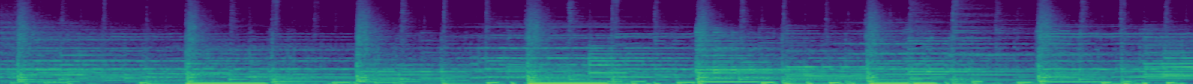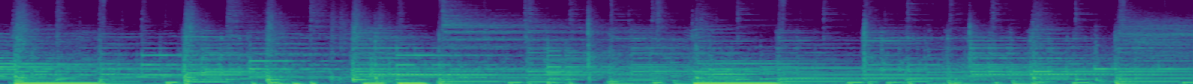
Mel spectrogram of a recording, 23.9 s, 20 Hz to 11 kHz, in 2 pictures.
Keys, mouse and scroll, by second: 0.5 ctrl+s, 1.3 ctrl+s, 4.2 scroll up 2, 4.6 s, 6.1 click, 8.6 click, 12.3 scroll down 1, 13.3 click, 13.9-14.2 drag, 15.3 click, 16.4 click, 18.3 click, 18.9 shift+a, 21.2-21.7 scroll down 1.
